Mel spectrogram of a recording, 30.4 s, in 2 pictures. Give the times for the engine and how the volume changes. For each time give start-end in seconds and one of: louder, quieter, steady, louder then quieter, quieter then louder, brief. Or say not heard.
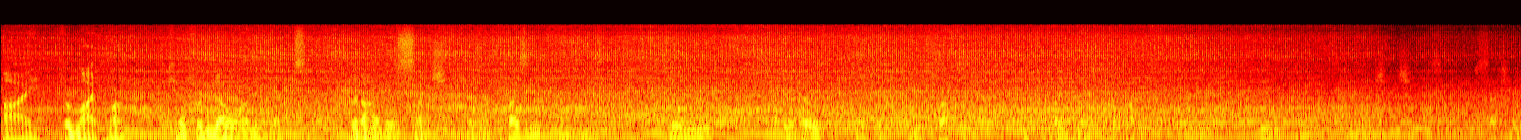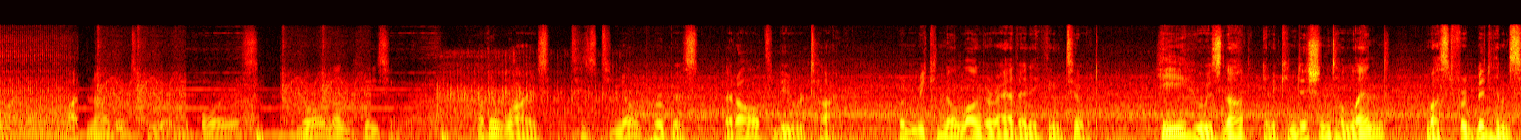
0.0-30.3 quieter.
